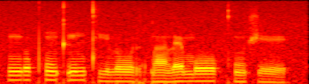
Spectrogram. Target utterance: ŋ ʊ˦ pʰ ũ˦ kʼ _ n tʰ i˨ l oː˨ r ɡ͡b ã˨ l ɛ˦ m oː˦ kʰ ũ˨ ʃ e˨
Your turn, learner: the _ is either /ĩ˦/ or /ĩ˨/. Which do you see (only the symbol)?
ĩ˦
